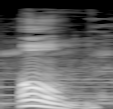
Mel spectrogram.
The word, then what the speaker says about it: om: is represented by the AUM three in one pronounced om the sound or word of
